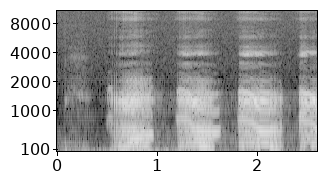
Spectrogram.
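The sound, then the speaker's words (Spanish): As part of a vocal exercise, a voice imitates a crying puppy, making four whimpering vocal bursts with wavering, sliding pitch. Each burst is about half a second long and separated by short gaps. “que, como lo digo, es como un sonido similar al de un cachorrito llorando.”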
